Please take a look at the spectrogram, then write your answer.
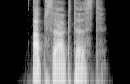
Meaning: inflection of absagen: 1. second-person singular dependent preterite 2. second-person singular dependent subjunctive II
- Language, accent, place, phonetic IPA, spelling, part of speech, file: German, Germany, Berlin, [ˈapˌzaːktəst], absagtest, verb, De-absagtest.ogg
